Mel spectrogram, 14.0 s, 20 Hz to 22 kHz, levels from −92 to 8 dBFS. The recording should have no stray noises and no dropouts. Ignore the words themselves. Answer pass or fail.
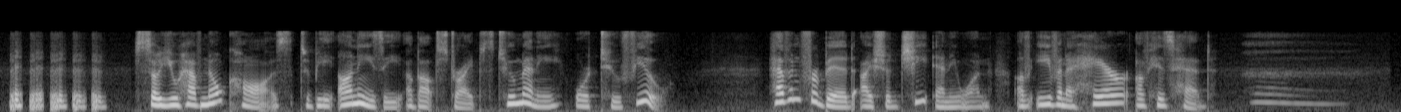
fail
